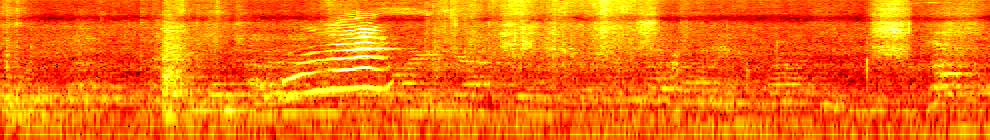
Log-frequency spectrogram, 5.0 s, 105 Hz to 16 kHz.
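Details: Kitten meowing: a single clear harmonic meow around 1.6–1.9 seconds, rising then falling, amid low background murmur and faint clicks.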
